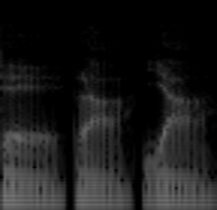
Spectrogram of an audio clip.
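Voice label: "teraya", concatenated syllables; Affixing experiment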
